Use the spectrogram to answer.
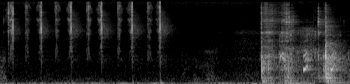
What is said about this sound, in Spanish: las tijeras, las tijeras.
